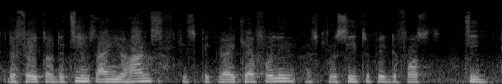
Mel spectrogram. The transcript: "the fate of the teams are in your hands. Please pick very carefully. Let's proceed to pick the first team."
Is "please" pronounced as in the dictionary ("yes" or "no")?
no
